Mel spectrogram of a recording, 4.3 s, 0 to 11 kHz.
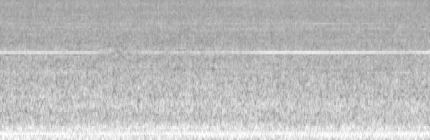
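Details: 2001 Jeep Cherokee: loud, constant tea-kettle-like whistle over a loud running engine, owner thinks from the right side of the engine bay; cleaning the idle air control valve, suggested as the cause, did not stop it; source unknown.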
